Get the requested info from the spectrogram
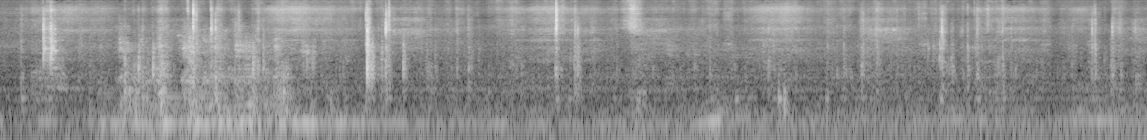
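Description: Handling noise of a cable being fed through a drilled hole in a motorhome's wall trim: rustling and scraping with scattered clicks, busiest in the first few seconds, with one sharp click about three and a half seconds in.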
